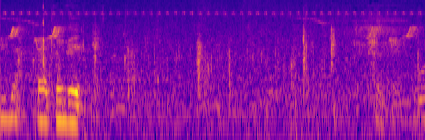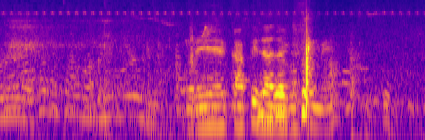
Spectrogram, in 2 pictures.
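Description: A young man speaks nearby in short bursts.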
